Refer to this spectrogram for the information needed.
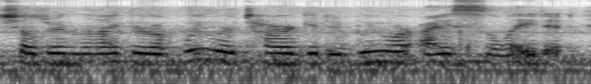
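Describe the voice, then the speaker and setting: A woman with an American accent speaks at a fairly quick pace and a medium pitch, her intonation lively and the room echo audible. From Philadelphia, US Northeast. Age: old. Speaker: civil rights activist. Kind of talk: interview.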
